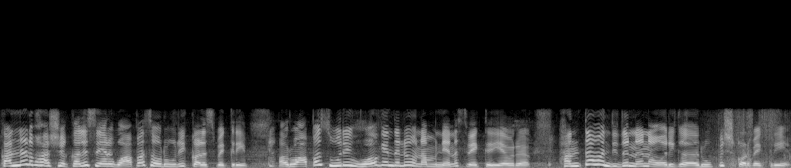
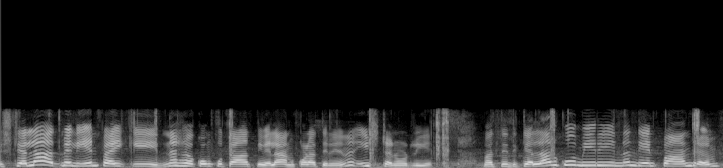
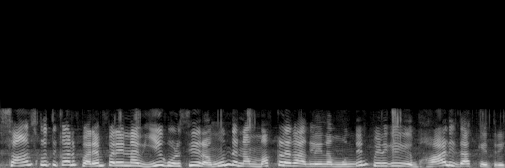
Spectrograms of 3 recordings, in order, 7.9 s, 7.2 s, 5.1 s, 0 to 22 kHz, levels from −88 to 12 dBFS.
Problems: none marked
